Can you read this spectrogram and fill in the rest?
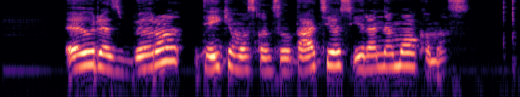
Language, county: Lithuanian, Vilnius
